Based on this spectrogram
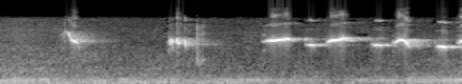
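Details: Male greater green leafbird, sweet-voiced training model for young birds, opening with scattered falling whistles, then a fast run of slurred whistled phrases and short warbles, with low background hum.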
